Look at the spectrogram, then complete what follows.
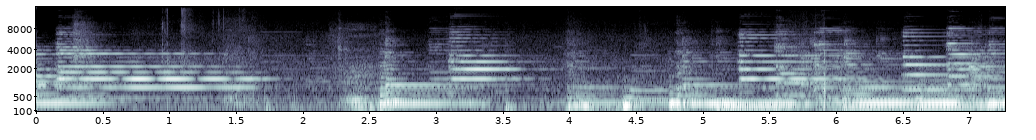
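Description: Electric guitar, mandolin and electric bass playing loose plucked notes and chords, with two short lulls in the playing.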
